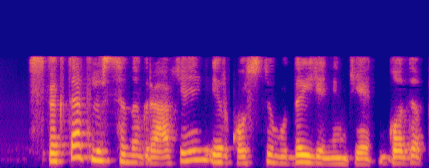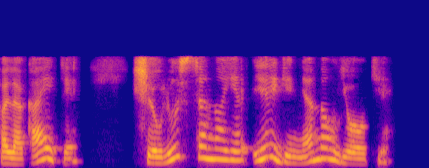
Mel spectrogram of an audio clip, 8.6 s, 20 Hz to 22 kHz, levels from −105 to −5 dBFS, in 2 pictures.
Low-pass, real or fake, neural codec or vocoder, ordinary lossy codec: 5.4 kHz; fake; codec, 16 kHz, 2 kbps, X-Codec, HuBERT features, trained on balanced general audio; MP3, 48 kbps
